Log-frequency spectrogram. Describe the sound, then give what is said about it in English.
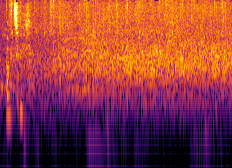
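Audience clapping at an author's book reading: faint, even applause that carries on steadily after a brief voice at the start. “People, you mention the title of a book and people clap.”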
